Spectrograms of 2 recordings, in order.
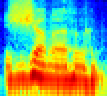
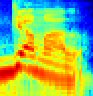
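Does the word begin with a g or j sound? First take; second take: j sound; g sound. First: The word begins with a j sound. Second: The word begins with a hard g sound. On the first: It is how common Levantines say it. "Orang Syam Jamal jadi Jamal" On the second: It is how common Egyptians say it. "Akhirnya Jamal jadi Gamal"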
